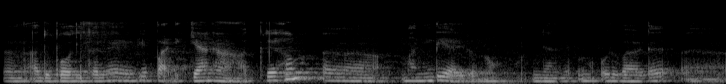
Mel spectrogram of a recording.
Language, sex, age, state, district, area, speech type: Malayalam, female, 30-45, Kerala, Malappuram, rural, spontaneous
